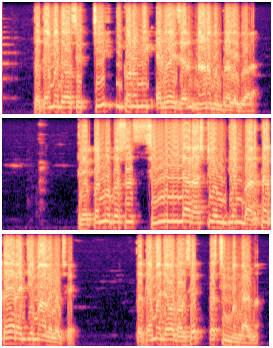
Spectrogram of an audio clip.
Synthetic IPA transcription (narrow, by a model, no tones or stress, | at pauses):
t̪ot̪emãd͡ʒaʋʃet͡ʃifikonomikɛɖʋaizəɾnañamənt̪ɾaləjd̪ʋa̰ɾa̰ | t̪ɾepənːopɾəsnəsiŋɡəlilaɾaʃʈɾijəud̪ʱjənbʱaɾət̪nakəjaɾad͡ʒjəmãaʋelot͡ʃʰḛ | t̪ot̪emãd͡ʒəʋabaʋʃepəʃt͡ʃimbəŋɡa̰ɭmã̰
